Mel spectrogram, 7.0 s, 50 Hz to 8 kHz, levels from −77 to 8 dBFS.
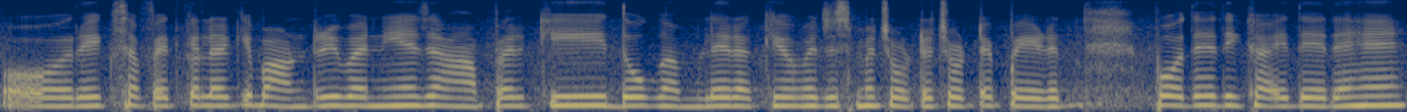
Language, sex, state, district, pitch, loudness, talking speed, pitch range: Hindi, female, Chhattisgarh, Korba, 230 Hz, -18 LUFS, 220 wpm, 220-235 Hz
